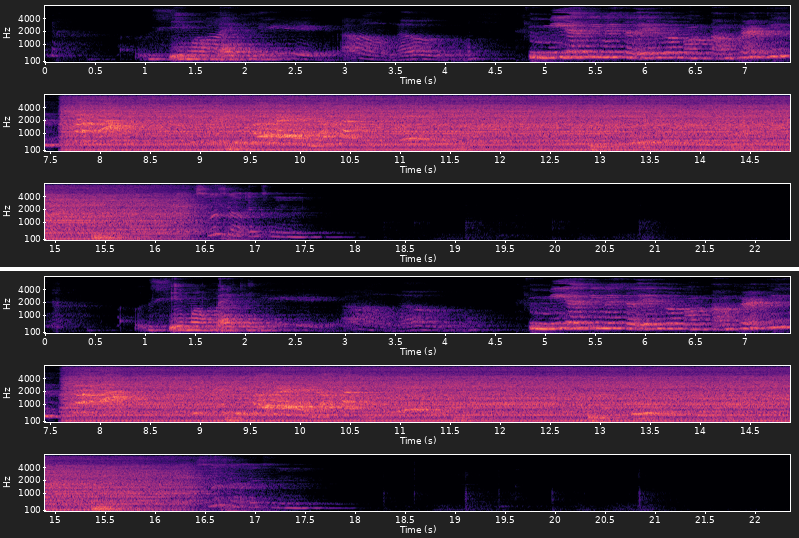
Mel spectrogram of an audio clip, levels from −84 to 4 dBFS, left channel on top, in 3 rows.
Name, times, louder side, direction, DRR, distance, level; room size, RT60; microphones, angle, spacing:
voice 1, 0.9-2.2, right 2 dB, 55° right, 2 dB, 0.4 m, -29 dB
voice 2, 1.6-4.3 14.2-17.5, left 4 dB, 50° left, 2 dB, 0.3 m, -42 dB
voice 3, 4.8-8.2 8.9-11.5 12.7-14.5, equal, 10° left, -5 dB, 0.8 m, -25 dB
sound 1, 7.6-16.4, left 1 dB, 75° left, 0.7 m, -24 dB
sound 2, 8.8-9.9 10.2-10.9 11.2-17.2, right 1 dB, 85° right, 0.7 m, -36 dB
3.4 x 3.2 x 2.8 m, 1.3 s
head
